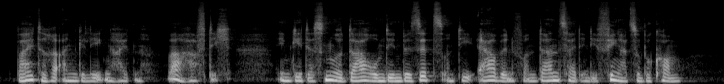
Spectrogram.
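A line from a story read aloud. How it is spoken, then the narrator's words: Muttered. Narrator (German): hörte sie ihre Mutter murmeln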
